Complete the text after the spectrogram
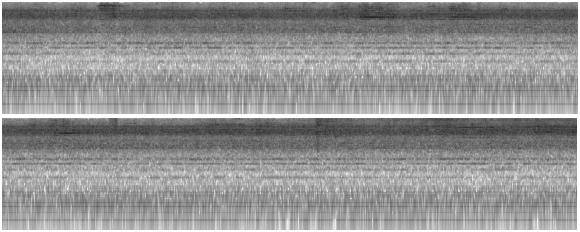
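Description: Train wheels clatter along the rails.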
